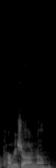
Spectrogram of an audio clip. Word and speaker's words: parmigiano: cup of Parmesan cheese or parmigiano prefer the true Italian pronunciation I'm going to add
